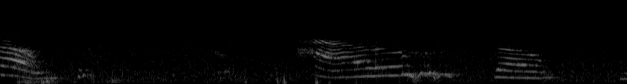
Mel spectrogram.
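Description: Three meows: a short falling one at the start, the loudest, a longer one about three seconds in, and a short falling one about five seconds in.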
